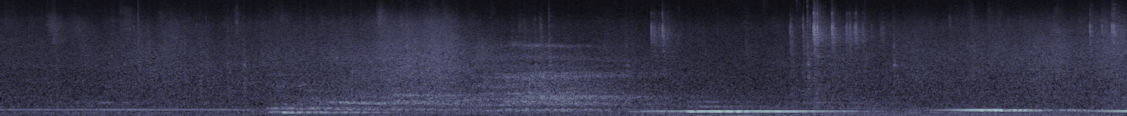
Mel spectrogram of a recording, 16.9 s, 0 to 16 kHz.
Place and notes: sonic sofa feedback, Muggenhof/Nürnberg
feedback sounds from the electrified sonic sofa installation
Nuremberg, Germany, 12 April, ~21:00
